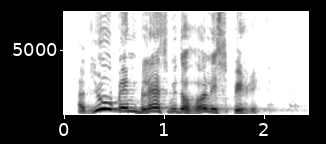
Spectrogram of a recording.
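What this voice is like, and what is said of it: Put-on accent imitating a woman. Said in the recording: “Maybe the accent will give you a clue or confuse you.”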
